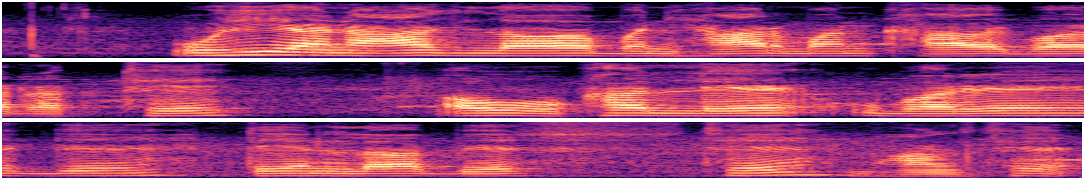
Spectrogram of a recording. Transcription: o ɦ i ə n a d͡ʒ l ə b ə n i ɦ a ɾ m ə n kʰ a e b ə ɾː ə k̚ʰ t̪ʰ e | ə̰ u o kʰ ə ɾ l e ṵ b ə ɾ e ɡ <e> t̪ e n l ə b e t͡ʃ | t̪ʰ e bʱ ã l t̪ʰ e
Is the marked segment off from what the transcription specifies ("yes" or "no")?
no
